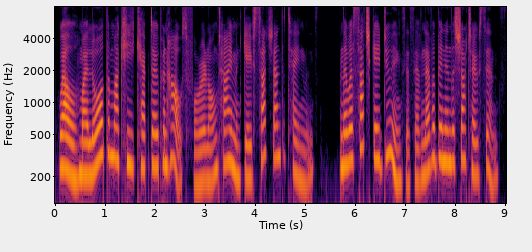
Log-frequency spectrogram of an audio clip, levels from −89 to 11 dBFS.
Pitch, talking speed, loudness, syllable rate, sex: 240 Hz, 200 wpm, -20 LUFS, 4.9 syllables/s, female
